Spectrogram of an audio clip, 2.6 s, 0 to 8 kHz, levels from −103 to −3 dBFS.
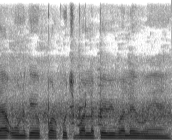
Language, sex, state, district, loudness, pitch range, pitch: Hindi, male, Uttar Pradesh, Shamli, -16 LUFS, 130-140 Hz, 135 Hz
